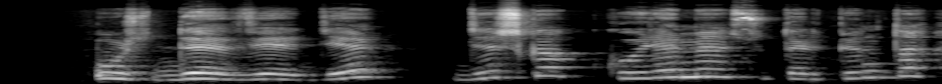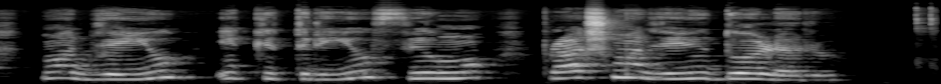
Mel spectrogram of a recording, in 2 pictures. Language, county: Lithuanian, Kaunas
